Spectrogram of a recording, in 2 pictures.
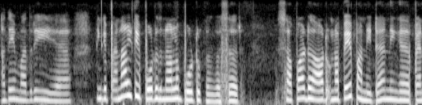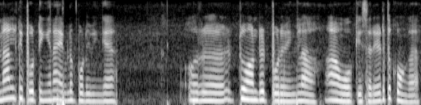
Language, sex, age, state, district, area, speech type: Tamil, female, 30-45, Tamil Nadu, Viluppuram, rural, spontaneous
